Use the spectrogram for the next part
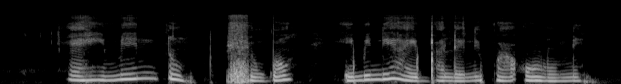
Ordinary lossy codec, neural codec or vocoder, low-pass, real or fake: none; vocoder, 22.05 kHz, 80 mel bands, WaveNeXt; none; fake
